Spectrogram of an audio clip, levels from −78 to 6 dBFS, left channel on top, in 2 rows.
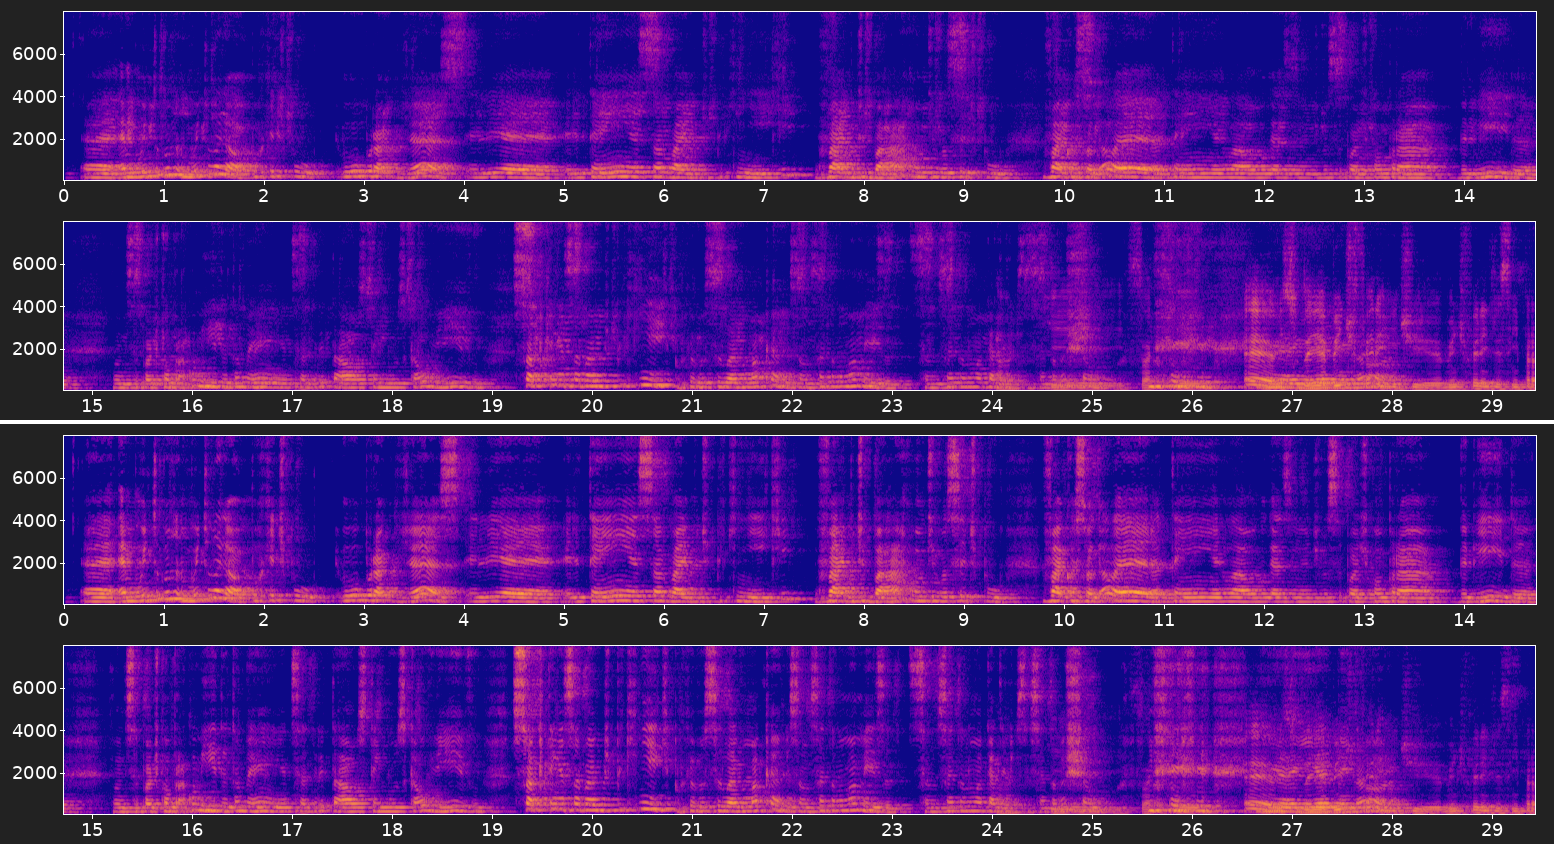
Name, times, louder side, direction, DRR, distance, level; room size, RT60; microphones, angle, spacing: voice 1, 0.2-25.1 25.5-28.1, right 2 dB, 70° right, 7 dB, 7.8 m, -24 dB
voice 2, 24.6-25.6 25.8-26.1 26.5-29.4, left 1 dB, 35° left, 4 dB, 3.1 m, -26 dB
28.0 x 26.5 x 5.0 m, 0.66 s
head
